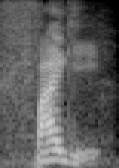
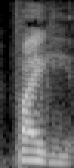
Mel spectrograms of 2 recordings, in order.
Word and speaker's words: Feige: last name is Feige. Feige. That's right. I kept wanting Wait, to say. did you say Feige?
